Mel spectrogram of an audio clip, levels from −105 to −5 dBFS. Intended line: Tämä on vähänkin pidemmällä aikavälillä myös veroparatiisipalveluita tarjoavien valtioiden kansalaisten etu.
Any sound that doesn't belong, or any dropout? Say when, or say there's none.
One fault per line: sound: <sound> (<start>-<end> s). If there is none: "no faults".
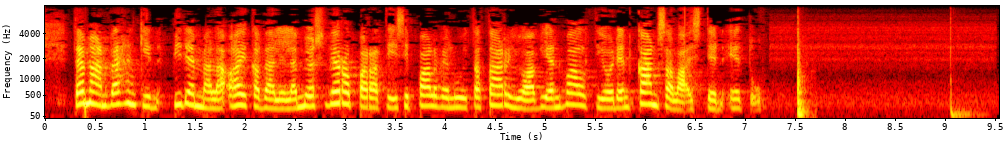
sound: thud (7.5-7.7 s)
sound: thud (9.0-9.5 s)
